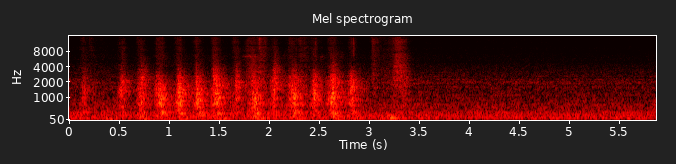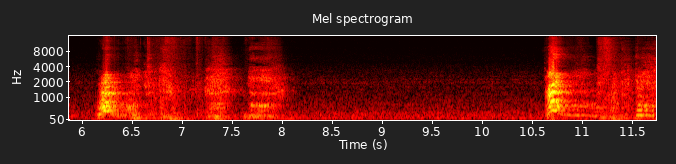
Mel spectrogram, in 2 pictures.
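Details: Husky named Hiro playing with a paper bag indoors; a run of soft rhythmic yips or pants for about three seconds, then after a pause a burst of loud harsh barks and a final sharp bark.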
